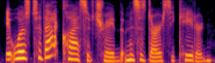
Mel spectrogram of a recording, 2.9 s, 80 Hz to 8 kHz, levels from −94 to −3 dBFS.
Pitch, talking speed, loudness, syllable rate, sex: 235 Hz, 230 wpm, -19 LUFS, 5.6 syllables/s, female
